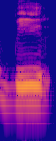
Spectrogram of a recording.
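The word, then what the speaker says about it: beer: हम लोग बियर बोलते हैं, इसका जो शुद्ध प्रोनाउंसिएशन है वो है बीर, इसको बीर बोलते हैं, है ना।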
